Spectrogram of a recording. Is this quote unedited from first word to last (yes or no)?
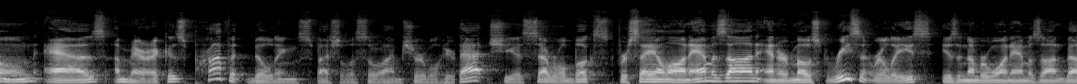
no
